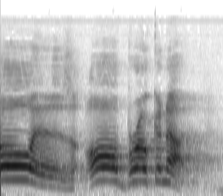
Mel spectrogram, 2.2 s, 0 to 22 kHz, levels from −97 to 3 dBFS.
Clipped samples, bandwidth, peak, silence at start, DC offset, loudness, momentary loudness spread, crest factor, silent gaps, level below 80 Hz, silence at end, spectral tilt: under 0.1%; 9.2 kHz; -6 dBFS; 0 s; under 0.1%; -19 LUFS; 14 LU; 14 dB; none; -76 dBFS; 0.3 s; -4 dB/octave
